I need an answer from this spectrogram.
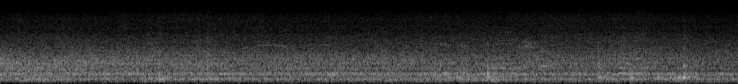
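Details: Steady, even hum of a honey bee colony being relocated from a renovated old home in Donna, Texas, with its queen found. A continuous low buzz fills the whole stretch with few interruptions.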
